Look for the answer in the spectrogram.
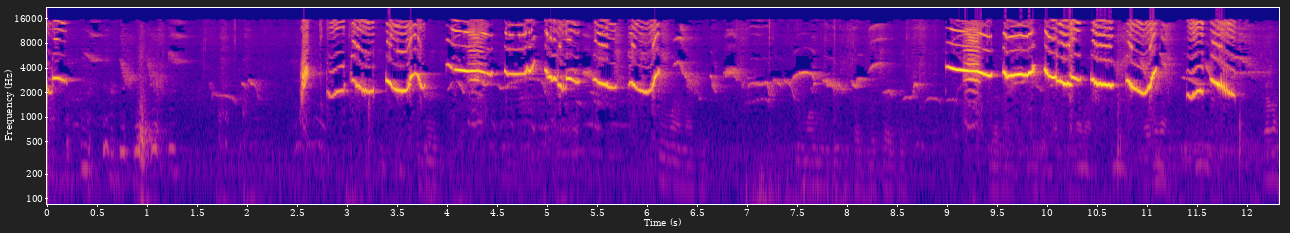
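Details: White-rumped shama, a caged bird used to prompt others to sing, giving loud bursts of rich whistled and warbled phrases with rising and falling notes, separated by short pauses, over faint background chatter.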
